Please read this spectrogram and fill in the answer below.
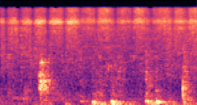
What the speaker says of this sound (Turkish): Annem de kapı silmeye devam ediyor.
